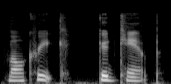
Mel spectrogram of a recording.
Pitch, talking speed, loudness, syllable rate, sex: 185 Hz, 105 wpm, -18 LUFS, 3.1 syllables/s, female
